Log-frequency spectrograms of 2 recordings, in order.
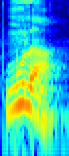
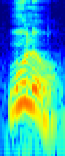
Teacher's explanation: তাহলে যারা মূলাকে মূলো বলে তারা কি করে, এই উয়ের কারণে আটাকে অনেকটা উয়ের কাছাকাছি মানে ও উচ্চারণ করে। ঠিক আছে, তাহলে যে প্রথম স্বরধ্বনির কারণে যেহেতু পরের স্বরটা প্রভাবিত হয়েছে, এই কারণে এটাকে আমরা বলবো হচ্ছে এটা একটা প্রগত স্বরসঙ্গতি।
